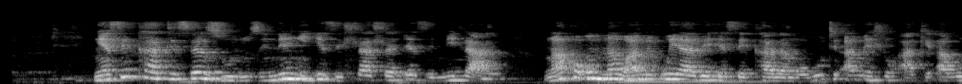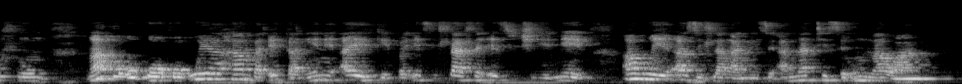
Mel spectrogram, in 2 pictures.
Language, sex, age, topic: North Ndebele, female, 25-35, health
